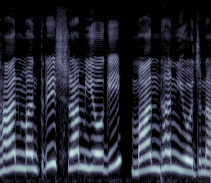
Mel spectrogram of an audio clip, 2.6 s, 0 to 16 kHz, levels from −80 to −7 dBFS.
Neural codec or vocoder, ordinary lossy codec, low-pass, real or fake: none; none; 14.4 kHz; real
